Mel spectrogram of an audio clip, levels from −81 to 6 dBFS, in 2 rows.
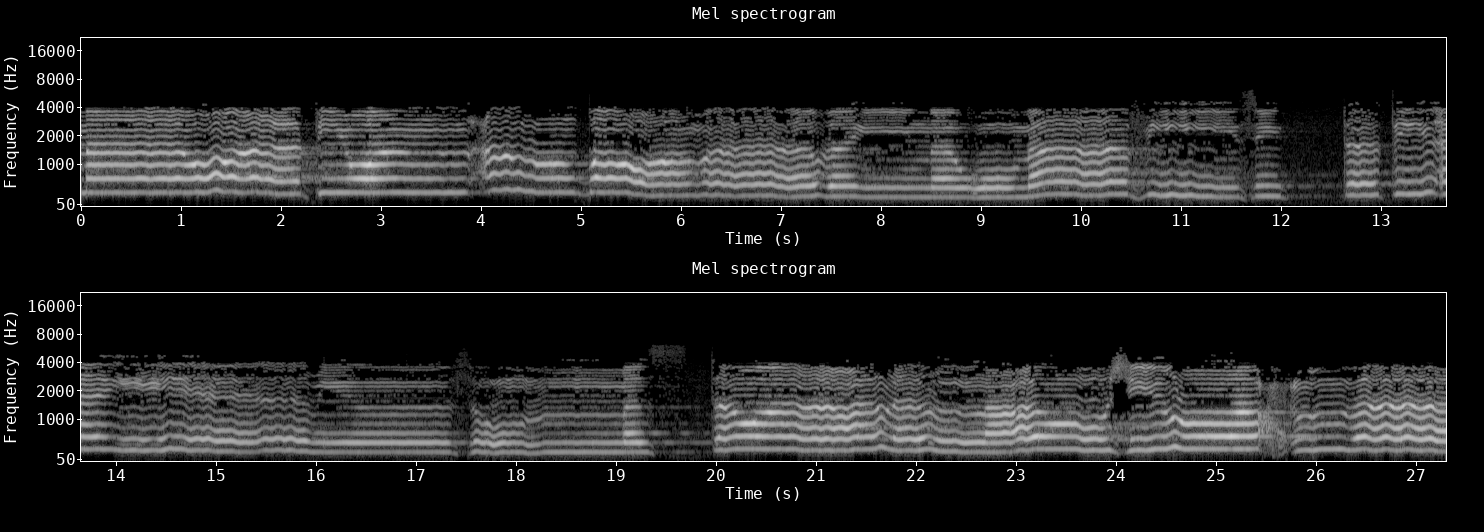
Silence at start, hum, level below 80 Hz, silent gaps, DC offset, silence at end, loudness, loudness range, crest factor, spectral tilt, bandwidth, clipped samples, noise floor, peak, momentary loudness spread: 0 s; none; -76 dBFS; none; under 0.1%; 0 s; -21 LUFS; 10 LU; 18 dB; 0 dB/octave; 5 kHz; under 0.1%; -55 dBFS; -4 dBFS; 14 LU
